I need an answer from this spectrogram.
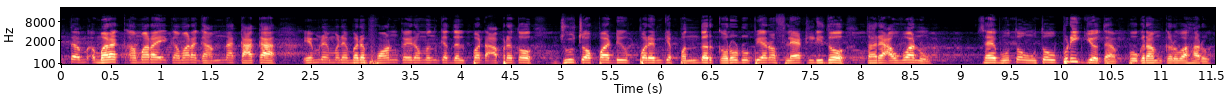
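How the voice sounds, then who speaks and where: Brief: male stage comedian from the Surat region, Surati accent, bright lively delivery, long hall reverb. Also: on the high side. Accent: Surati Gujarati. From Surat region, Gujarat. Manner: animated storyteller, acts out dialogue, breaks into song. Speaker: stage comedian and folk performer. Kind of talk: live comic storytelling with sung lullabies. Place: stage at a temple festival, live audience.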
